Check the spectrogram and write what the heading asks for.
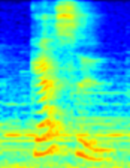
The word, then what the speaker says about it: castle: T is not pronounced in these words. या शब्दांमध्ये T चा उच्चार केला जात नाही. Butcher, castle, Christmas, fashion, listen, match, often, which, soften, watch.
